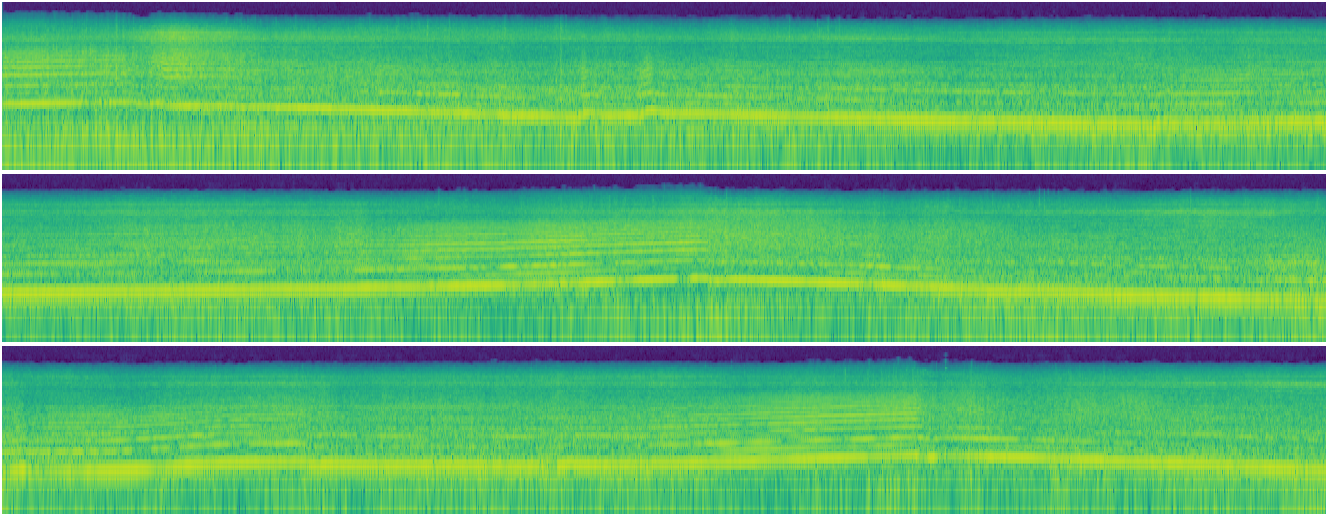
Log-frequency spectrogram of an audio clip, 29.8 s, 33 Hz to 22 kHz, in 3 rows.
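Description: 2004 Honda CBR600RR's 599 cc inline-four engine heard from on board at track speed, its pitch rising and falling with throttle through the corners. There are several long rises and falls and a quick step up in pitch about two-thirds of the way through, under steady wind rush.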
